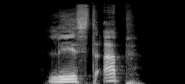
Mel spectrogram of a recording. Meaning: inflection of ablesen: 1. second-person plural present 2. third-person singular present
- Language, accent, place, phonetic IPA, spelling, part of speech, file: German, Germany, Berlin, [ˌleːst ˈap], lest ab, verb, De-lest ab.ogg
